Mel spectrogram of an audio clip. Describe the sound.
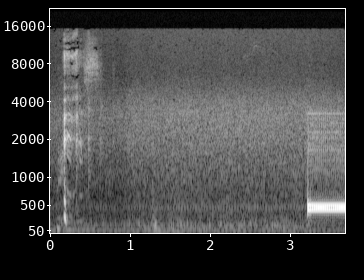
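A telephone call being placed for a prank call: a faint click, then low line hiss, and a steady telephone ring tone that starts loud near the end and continues.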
